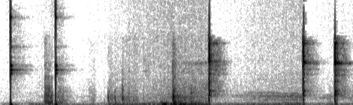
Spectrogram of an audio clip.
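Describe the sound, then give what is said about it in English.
A fingernail taps a glass five times, each bright, ringing clink standing alone at irregular intervals, fairly crisp against a quiet background. “I was clinking with my fingernail on the glass.”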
